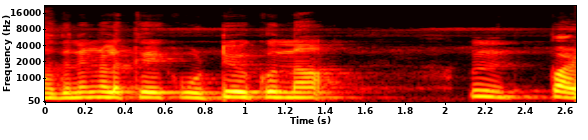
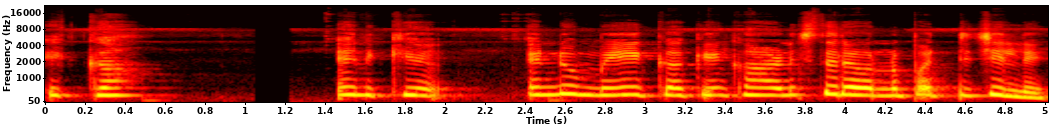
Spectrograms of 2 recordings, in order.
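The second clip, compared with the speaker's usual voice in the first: put-on a child who feels tricked, asking in a small voice; hurt young girl; 6 semitones higher than usual. Girl accusing Ajmal of tricking. (പറ്റിച്ചില്ലേ എന്ന് ചോദിക്കുന്ന പെൺകുട്ടിയുടെ ഉയർന്ന ശബ്ദം)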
